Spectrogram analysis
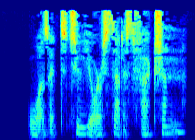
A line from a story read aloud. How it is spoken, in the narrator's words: he croaked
